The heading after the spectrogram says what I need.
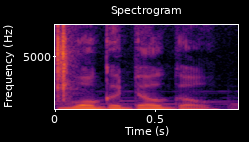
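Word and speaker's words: Ouagadougou: Welcome to Wagadugu, the bustling capital whose very name is a welcome mat. In the local Murray dialect, it's pronounced Wagodogo, literally meaning you are welcome here at home with us.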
